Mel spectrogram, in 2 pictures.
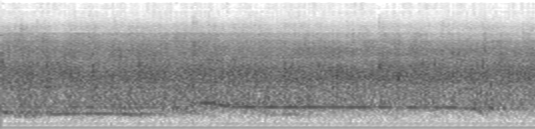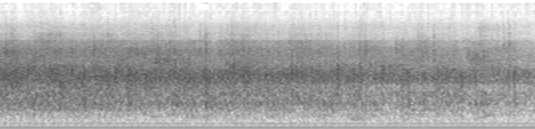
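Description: Sustained applause from an audience fills the space for the University of Michigan solar car team's unveiling, a dense, steady clapping that holds for several seconds before slowly tapering.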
